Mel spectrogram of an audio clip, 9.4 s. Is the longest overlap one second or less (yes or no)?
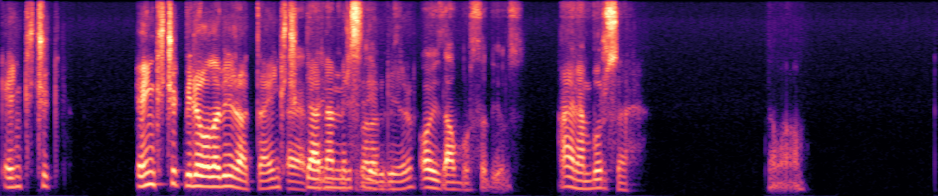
no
